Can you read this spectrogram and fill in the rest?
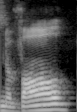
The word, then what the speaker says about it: Naval: So there was, there's a guy, and I believe is how you say it is Naval, but it's NAVAL.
